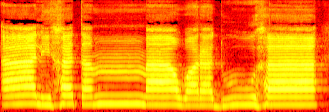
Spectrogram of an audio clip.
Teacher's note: آلہتن میں جو نون کی آواز ہے وہ سائلنٹ ہو جائے گی، تا کو میم سے ملایا جائے گا، پھر میم مشدد کے اوپر غنہ بھی کیا جاتا ہے۔ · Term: ادغام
